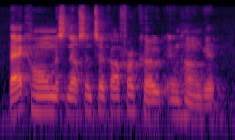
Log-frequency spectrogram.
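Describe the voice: The text is given as plain reading aloud. Pitch moves with ordinary variation.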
